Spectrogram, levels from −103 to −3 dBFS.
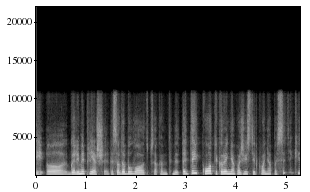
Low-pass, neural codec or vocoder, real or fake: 10.8 kHz; codec, 16 kHz in and 24 kHz out, 0.6 kbps, FocalCodec, streaming, 4096 codes; fake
